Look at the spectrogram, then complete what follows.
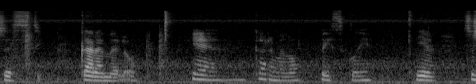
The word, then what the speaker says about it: Caramelo: keep on calling her caramelo but like really how do you how do you say your name it's it's funny it's caramel um i talked to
